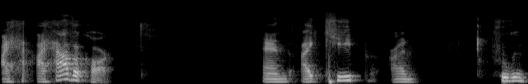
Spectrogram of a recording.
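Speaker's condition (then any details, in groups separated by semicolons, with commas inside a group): Stuttering; adult aged 30; stuttered somewhat in first six episodes, slowing down allows words to be pronounced; repeated words, blocks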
